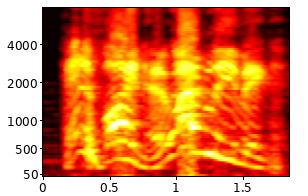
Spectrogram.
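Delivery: shrill, booming villain voice pitched way up, loud. Answering the host as the special guest: Joker voice. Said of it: "Mister Joker".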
